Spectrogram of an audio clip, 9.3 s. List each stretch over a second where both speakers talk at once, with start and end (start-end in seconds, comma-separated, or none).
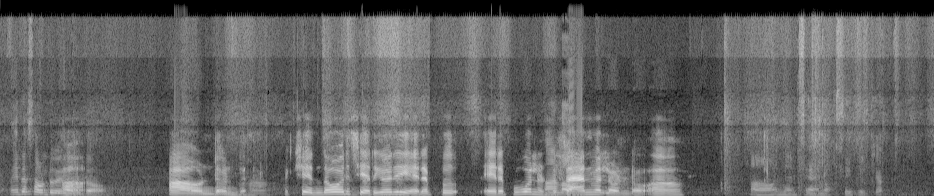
none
